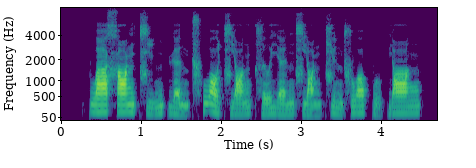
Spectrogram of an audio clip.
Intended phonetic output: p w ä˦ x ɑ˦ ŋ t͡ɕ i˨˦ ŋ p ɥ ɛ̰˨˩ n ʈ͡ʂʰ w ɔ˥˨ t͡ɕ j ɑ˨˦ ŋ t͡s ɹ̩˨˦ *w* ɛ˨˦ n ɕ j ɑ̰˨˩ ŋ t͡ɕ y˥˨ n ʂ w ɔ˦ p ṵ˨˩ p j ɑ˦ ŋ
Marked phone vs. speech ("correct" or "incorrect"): incorrect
